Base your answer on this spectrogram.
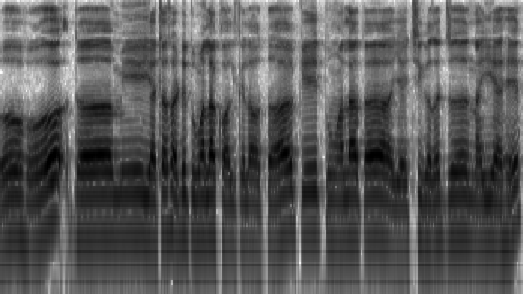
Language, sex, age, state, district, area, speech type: Marathi, male, 45-60, Maharashtra, Nagpur, urban, spontaneous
